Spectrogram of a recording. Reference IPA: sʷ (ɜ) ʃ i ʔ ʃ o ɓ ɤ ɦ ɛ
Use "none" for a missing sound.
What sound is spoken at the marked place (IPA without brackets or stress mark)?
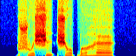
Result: ɛ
